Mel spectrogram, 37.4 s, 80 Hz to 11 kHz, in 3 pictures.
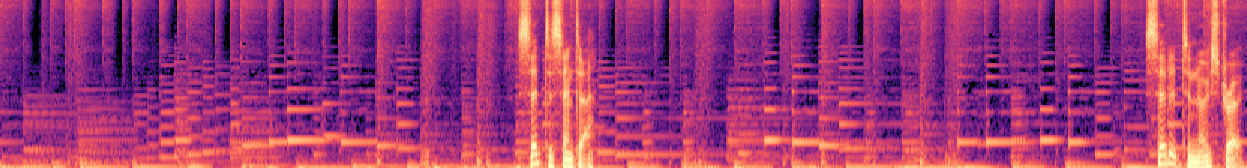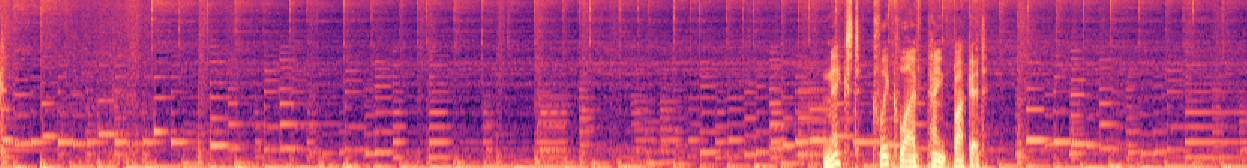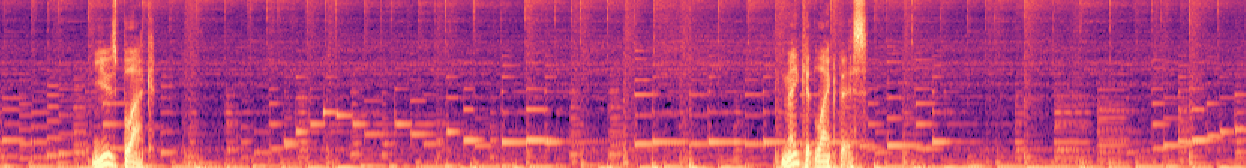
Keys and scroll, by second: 0.0-3.7 typing, 18.5 v.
